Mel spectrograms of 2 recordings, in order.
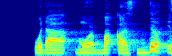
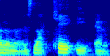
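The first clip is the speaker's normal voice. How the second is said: ordinary talk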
